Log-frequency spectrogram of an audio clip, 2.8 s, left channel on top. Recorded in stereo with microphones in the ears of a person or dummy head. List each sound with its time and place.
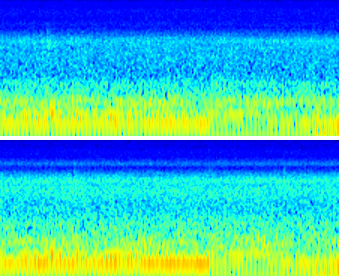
Only background noise.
